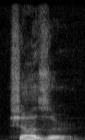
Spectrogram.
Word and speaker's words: Shazer: It is a collective meaning trees and many Arabs especially in Egypt pronounce it shazer which is the ancient shagger written s e g o r in the sixth century.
